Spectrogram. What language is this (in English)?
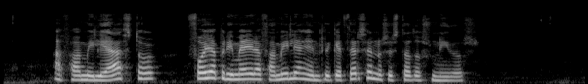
Galician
